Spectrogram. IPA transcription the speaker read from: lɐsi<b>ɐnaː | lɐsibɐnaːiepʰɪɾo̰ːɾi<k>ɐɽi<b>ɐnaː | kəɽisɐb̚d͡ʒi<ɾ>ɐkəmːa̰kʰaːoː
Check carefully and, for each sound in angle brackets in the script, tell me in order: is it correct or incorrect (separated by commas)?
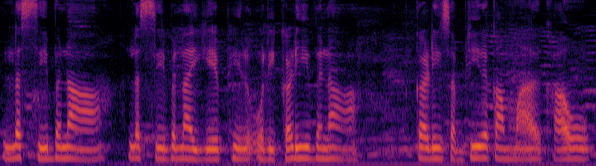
correct, correct, correct, correct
